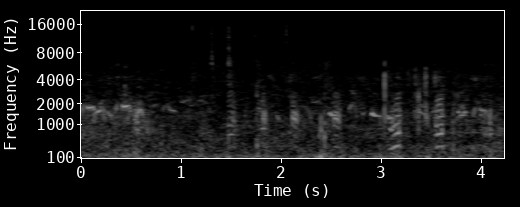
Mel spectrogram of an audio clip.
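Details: A flock of ducks beside a lake, giving a busy overlapping chatter of short nasal calls and clucking notes, several birds calling at once with no clear rhythm, over low background rumble.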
